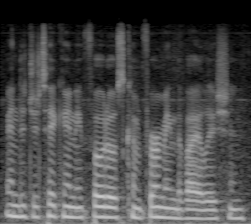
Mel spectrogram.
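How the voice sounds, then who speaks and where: Flat-voiced woman prosecutor, courtroom recording. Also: on the low side, fast, a little hiss or hum. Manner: flat, procedural reading of case details. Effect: courtroom hearing recording. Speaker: city prosecutor. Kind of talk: formal witness questioning. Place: hearing room.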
